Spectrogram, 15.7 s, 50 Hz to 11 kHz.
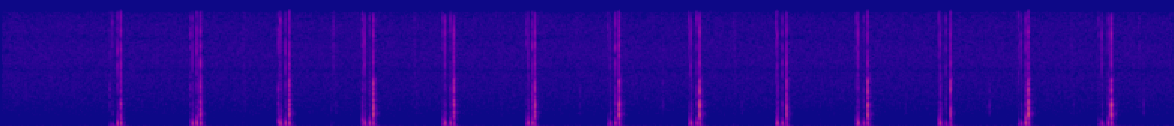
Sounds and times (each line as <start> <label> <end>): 12.5 Tapping Fingers 12.8
13.6 Tapping Fingers 13.8
14.6 Tapping Fingers 15.0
